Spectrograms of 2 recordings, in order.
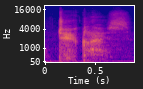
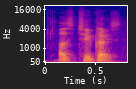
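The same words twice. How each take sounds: First: Whispered, close to the microphone. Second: Said in the usual way. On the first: Shown as a demonstration. Quizmaster too near the microphone, whispering. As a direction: say it in a hushed whisper. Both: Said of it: "I should probably whisper".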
